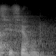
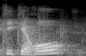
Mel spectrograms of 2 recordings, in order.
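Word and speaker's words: Cicero: Vous demanderez à Cicéron. Mais Kikero et Kekidi Kikero, il parlait peut-être la prononciation restituée.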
